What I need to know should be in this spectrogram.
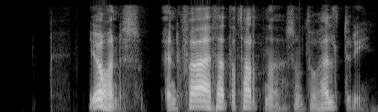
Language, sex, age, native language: Icelandic, male, 20-29, Icelandic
